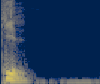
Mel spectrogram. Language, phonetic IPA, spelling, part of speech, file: Russian, [kʲilʲ], киль, noun, Ru-киль.ogg
- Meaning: 1. keel, back 2. fin, tailfin, fin surface, keel 3. keel bone (bird’s sternum)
